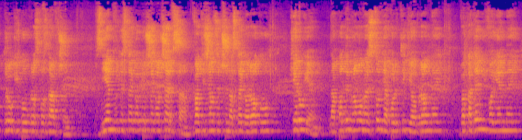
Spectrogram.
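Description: A high male voice rings with heavy echo from outdoor loudspeakers. He is an officer formally reading out military orders, a little distant from the recorder. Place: outdoors at a ceremony. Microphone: stand microphone through loudspeakers. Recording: echoing outdoor PA, distant, faint noise.

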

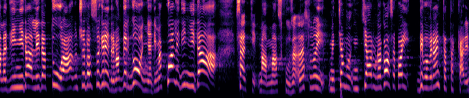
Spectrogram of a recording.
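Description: Woman, high bright voice, comic TV monologue, theatrical and exasperated. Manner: theatrical, exasperated one-sided phone talk. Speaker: comic performer. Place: TV studio with live audience.

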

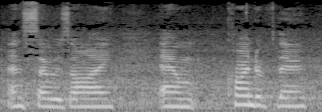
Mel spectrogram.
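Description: A woman's voice: fairly high pitch, little pitch movement, moderate pace, slight background noise, low-quality recording. A New woman chatting casually and rambling about her car, with lots of fillers and giggles, recorded in a car. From New Zealand. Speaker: car owner guest. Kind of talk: casual chat. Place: in a parked car.

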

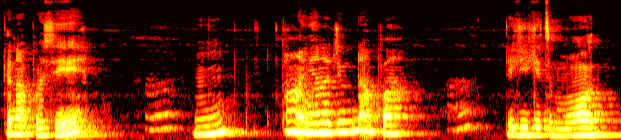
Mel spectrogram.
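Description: A woman's voice: medium pitch, slow, creaky, mellow, echoey room. A woman in a family vlog, playfully prompting a toddler with sing-song, repeated words, at home. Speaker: parent vlogger. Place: at home indoors.

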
